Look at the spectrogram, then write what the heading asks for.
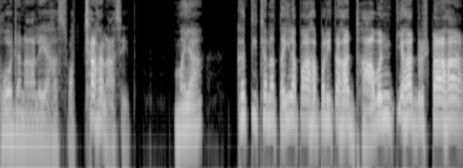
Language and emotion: Sanskrit, disgusted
